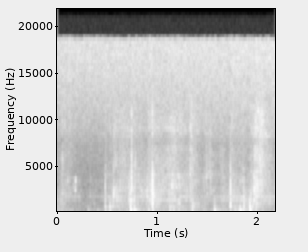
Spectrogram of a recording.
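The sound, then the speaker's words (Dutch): Footsteps walking through a side room at a steady pace, each step a short tap on a hard floor, with a quiet roomy background and no one talking. “Want we lopen nu door een soort zijruimte.”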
